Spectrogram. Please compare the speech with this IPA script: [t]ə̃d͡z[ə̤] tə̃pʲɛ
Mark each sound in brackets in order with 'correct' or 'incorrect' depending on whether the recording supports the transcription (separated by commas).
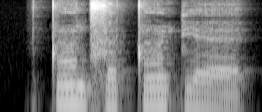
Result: correct, incorrect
